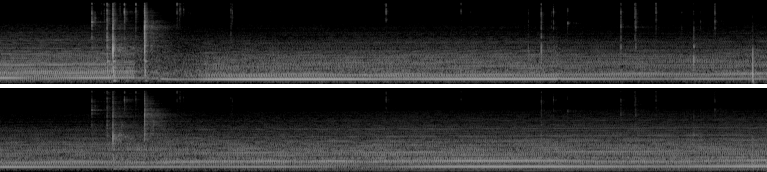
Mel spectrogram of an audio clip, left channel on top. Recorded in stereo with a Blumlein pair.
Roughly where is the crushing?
Ahead left.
